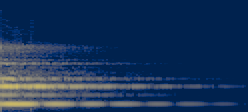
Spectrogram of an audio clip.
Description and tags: Voice'ish sound. Unison detuned sine waves.
chorus, oohh, voice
